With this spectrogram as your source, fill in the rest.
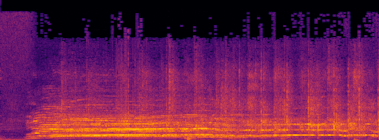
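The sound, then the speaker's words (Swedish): An audience erupts in loud, sustained cheering and shouting to vote for medieval clothes, many voices yelling together at full volume for several seconds, energetic. “och då gör ni jättemycket ljud om ni hejar på det som jag skrek.”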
